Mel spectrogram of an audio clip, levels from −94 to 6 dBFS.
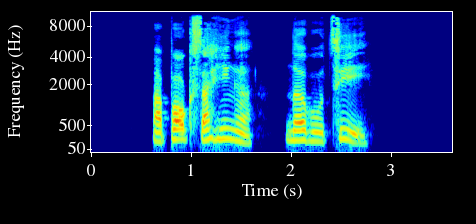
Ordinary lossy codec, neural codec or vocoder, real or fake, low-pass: Opus, 64 kbps; none; real; 9.9 kHz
